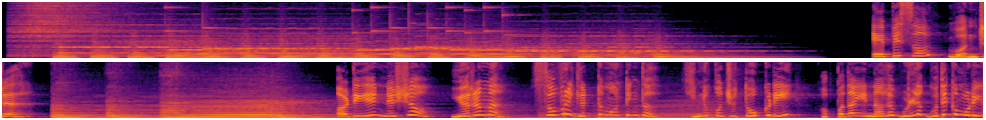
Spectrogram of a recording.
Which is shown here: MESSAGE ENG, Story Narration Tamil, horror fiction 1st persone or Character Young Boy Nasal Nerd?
Story Narration Tamil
